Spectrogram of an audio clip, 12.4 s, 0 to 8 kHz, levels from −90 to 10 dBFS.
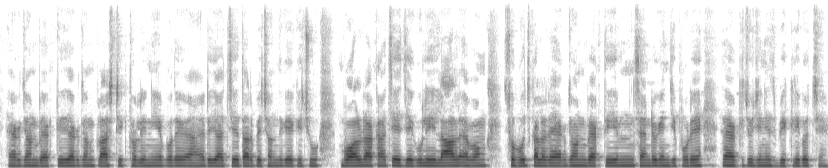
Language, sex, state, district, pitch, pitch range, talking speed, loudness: Bengali, male, West Bengal, Purulia, 140 Hz, 135-140 Hz, 150 wpm, -22 LUFS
